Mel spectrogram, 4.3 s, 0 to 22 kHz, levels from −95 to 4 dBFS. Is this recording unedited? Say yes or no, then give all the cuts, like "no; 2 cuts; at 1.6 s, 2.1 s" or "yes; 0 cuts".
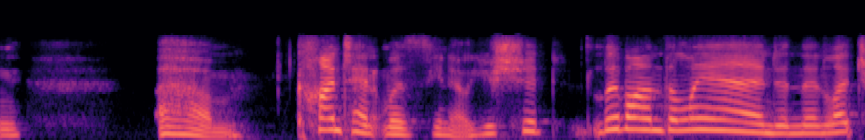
yes; 0 cuts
